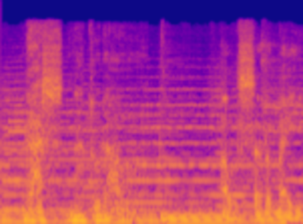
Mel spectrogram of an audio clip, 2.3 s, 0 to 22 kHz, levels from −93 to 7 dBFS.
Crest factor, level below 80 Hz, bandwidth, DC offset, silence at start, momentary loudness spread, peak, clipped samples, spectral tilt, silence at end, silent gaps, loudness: 12 dB; -20 dBFS; 15.5 kHz; under 0.1%; 0 s; 5 LU; -2 dBFS; under 0.1%; -4.5 dB/octave; 0 s; none; -15 LUFS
